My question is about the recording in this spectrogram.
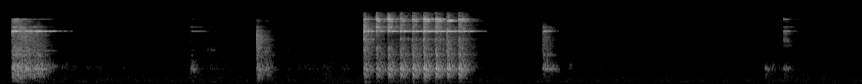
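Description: A metal spoon held in an African grey parrot's beak clinking against a sink basin: single ringing clinks, then a fast rattle of rapid taps lasting about a second near the middle, then a few more clinks.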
